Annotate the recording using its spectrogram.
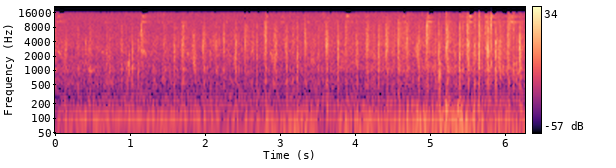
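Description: Hooves of a bay gelding striking a paved road at a rack, a rapid, even run of hoofbeats that grows louder toward the end as the horse comes nearer.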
